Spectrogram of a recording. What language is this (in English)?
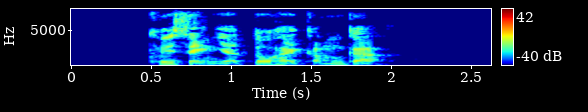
Cantonese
